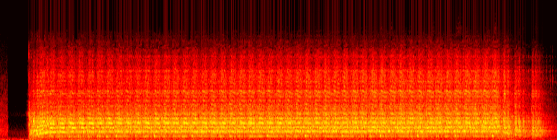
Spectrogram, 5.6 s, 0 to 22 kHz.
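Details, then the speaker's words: 1982 Kawasaki KZ1000 LTD sat for 35 years, plugs out: even fast free-spinning cranking whir with light steady pulse, no drag or grinding; cranks fine; owner suspects sticky valves from the compression sound. "it sounds like maybe we got some sticky valves I don't know if you guys heard that on the compression"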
